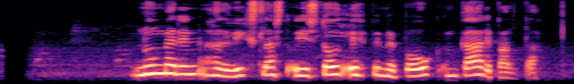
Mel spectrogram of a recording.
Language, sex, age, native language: Icelandic, female, 50-59, Icelandic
